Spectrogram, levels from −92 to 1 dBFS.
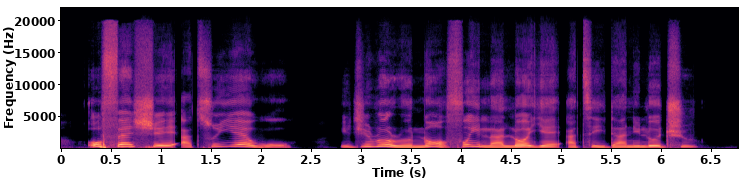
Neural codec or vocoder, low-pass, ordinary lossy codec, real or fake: autoencoder, 48 kHz, 128 numbers a frame, DAC-VAE, trained on Japanese speech; none; none; fake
